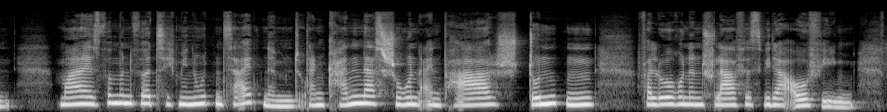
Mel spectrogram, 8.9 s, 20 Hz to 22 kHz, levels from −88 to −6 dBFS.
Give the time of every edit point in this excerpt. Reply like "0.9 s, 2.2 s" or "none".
1.0 s, 3.0 s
